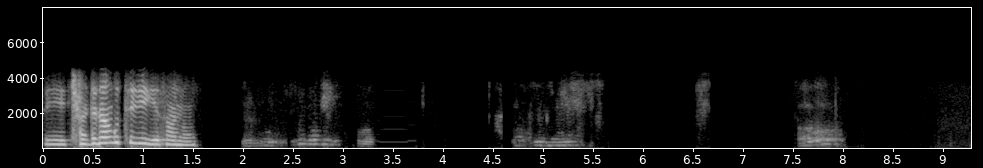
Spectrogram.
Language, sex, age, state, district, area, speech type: Dogri, female, 18-30, Jammu and Kashmir, Samba, rural, conversation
